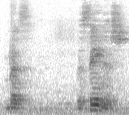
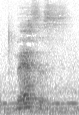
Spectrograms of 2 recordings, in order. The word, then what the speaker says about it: Mattathias: But at a little Jewish town called Modin, 17 miles northeast of Jerusalem, there lived a Jewish priest named Mathenas, M-A-T-T-A-T-H-I-A-S. And I didn't pronounce that right. Mathis.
